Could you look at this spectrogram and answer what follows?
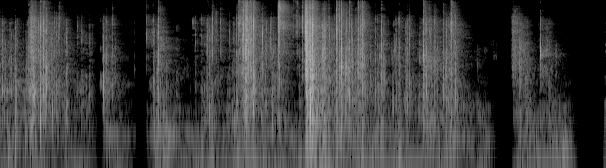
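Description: Foil wrapper of a football trading card pack being torn open and crinkled by hand: irregular crackling and crinkling with a few short pauses.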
